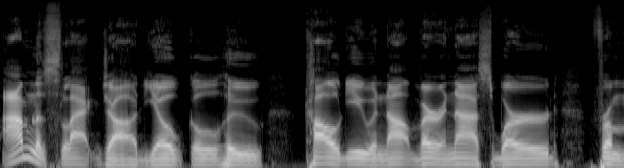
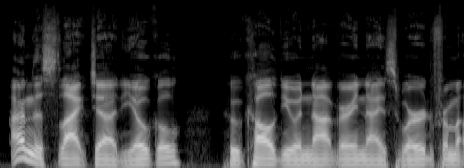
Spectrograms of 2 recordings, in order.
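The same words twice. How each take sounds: First: It is spoken with a country twang. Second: It is spoken without a country twang.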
